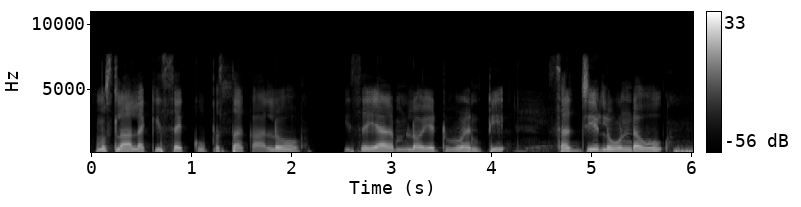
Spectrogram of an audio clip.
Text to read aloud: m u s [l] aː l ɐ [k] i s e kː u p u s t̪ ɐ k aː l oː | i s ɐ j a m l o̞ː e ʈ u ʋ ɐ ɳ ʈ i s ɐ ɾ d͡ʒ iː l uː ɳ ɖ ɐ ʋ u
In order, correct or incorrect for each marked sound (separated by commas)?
correct, correct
